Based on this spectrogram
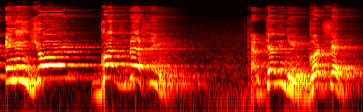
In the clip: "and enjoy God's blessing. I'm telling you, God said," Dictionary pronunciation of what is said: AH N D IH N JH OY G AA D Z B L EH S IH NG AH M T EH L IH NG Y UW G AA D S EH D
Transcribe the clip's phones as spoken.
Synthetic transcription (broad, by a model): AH N IH N JH OY G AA D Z B L EH S IH NG AH M T EH L IH NG Y UW G AA D S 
